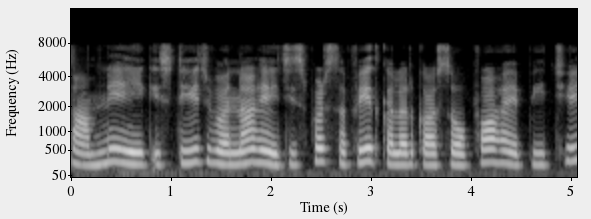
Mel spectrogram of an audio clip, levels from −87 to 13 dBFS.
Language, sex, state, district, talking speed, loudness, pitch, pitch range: Hindi, female, Bihar, Katihar, 155 wpm, -14 LUFS, 230 Hz, 220-260 Hz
